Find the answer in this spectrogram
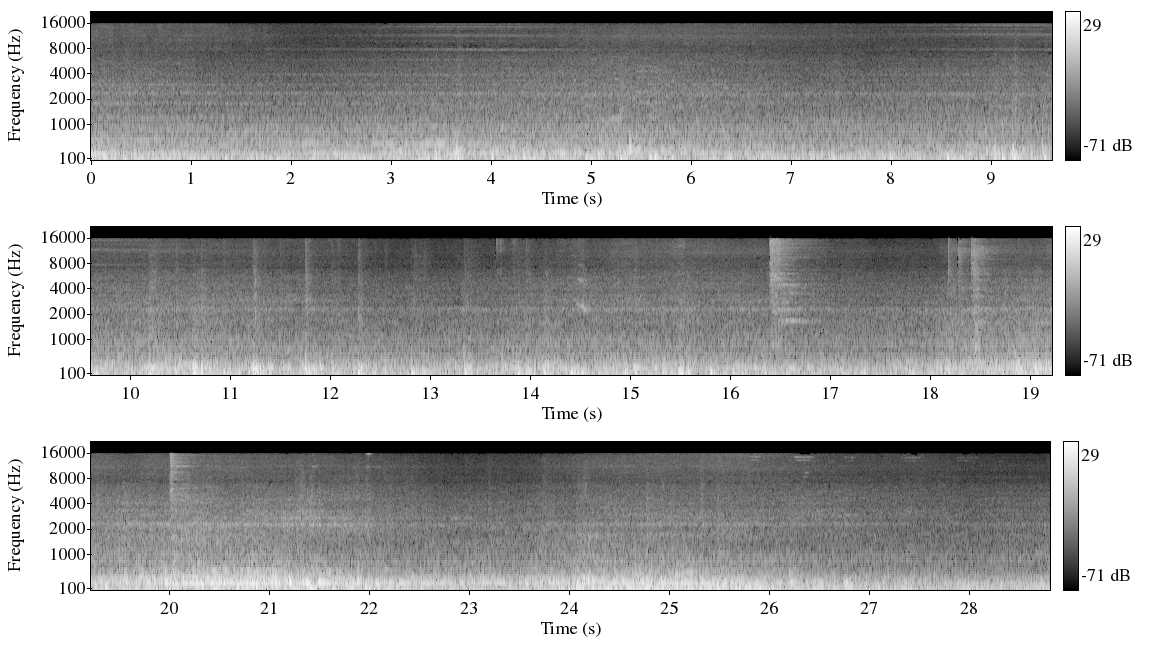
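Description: Intercity Notte passenger coaches rolling past close by as the train comes into its terminus: a steady low rumble with wheels clicking over rail joints, some brief high squeals, and a few sharp metallic clanks around the middle.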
